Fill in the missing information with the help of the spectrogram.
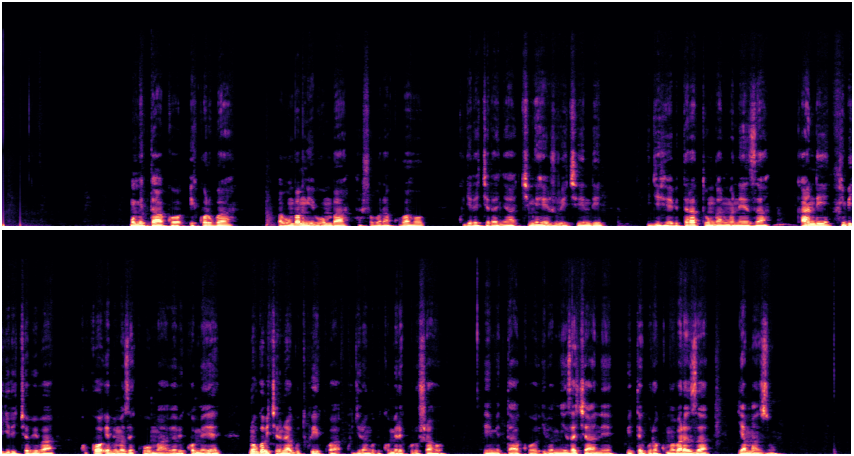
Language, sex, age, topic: Kinyarwanda, male, 18-24, education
